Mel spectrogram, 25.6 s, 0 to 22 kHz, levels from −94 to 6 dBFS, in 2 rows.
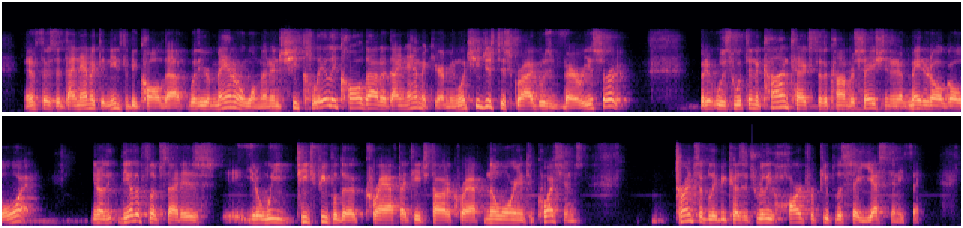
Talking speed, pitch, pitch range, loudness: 200 wpm, 140 Hz, 125-195 Hz, -19 LUFS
